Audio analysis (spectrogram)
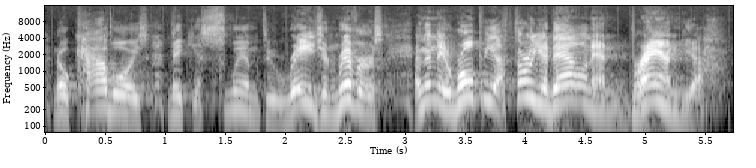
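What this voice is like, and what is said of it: Put-on cowboy accent. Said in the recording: “Sorry for the cowboy accent there ... My cowboy accent.”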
